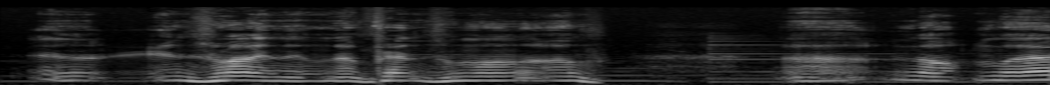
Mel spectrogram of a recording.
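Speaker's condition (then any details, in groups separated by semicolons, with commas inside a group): Primary lateral sclerosis (MND), PLS; voice affected early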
